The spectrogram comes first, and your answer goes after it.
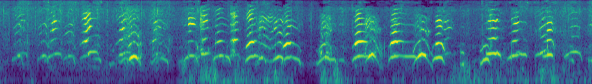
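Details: Puppies from a litter of seven, after two escape from their play area. A dense chorus of shrill, arching yips and squeals overlaps continuously, with low rumbling movement beneath.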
